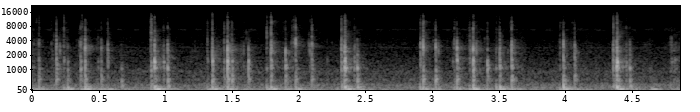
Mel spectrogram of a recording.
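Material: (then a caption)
Plastic, aluminum. Rapid fingertip typing with both hands on a 75% mechanical keyboard with plastic keycaps set in an aluminum case. The clip is a quick, uneven run of short, sharp key taps, each with a deep, thocky low thump and a faint bright click, dying away almost instantly.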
